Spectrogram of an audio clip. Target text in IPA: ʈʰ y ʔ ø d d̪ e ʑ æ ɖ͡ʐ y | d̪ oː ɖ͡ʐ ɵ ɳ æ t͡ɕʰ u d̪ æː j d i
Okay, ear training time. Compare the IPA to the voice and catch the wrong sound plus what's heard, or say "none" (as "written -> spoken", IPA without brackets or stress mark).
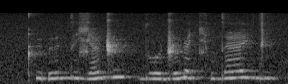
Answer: none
